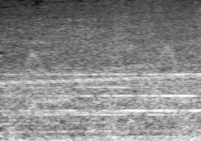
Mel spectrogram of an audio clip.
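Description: Cinematic sci-fi sound effect for a flight through a portal of light: a deep steady rumble under a hiss, with several high tones held together over it.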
